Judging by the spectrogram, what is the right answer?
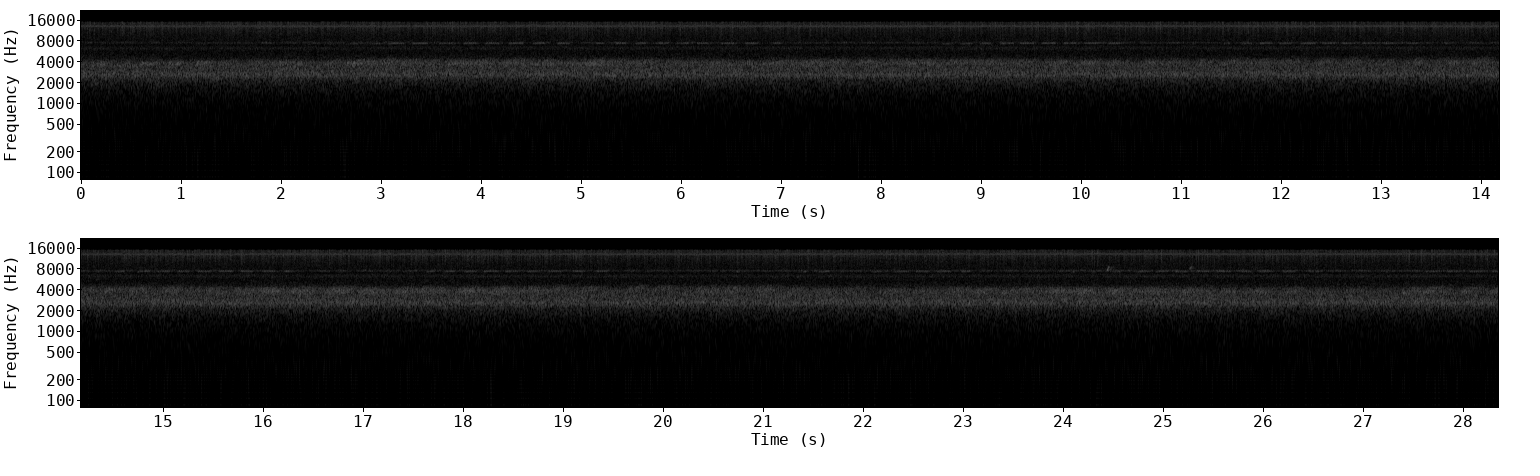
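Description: Steady chorus of tropical insects, a continuous high buzz with a fainter, higher pulsing trill above it.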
